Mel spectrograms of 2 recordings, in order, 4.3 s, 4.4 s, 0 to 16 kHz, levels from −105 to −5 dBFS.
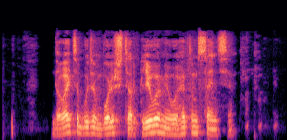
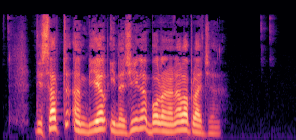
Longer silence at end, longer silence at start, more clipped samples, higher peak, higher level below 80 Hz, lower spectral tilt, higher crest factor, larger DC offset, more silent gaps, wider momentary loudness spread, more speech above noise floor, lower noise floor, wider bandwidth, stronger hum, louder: second, 0.8 s vs 1.15 s; first, 0.8 s vs 0.55 s; neither; about the same, -4 dBFS vs -2 dBFS; about the same, -62 dBFS vs -66 dBFS; about the same, -3 dB/octave vs -4 dB/octave; about the same, 18 dB vs 20 dB; neither; neither; second, 7 LU vs 10 LU; second, 41 dB vs 65 dB; second, -61 dBFS vs -84 dBFS; second, 8 kHz vs 11.5 kHz; neither; about the same, -20 LUFS vs -19 LUFS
